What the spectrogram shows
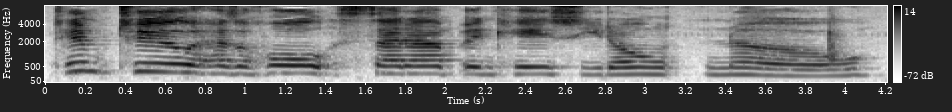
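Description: A woman's voice: a little high, steady tone, takes it slowly. A young woman chatting casually through a makeup vlog, rambling with lots of fillers. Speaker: beauty vlogger.

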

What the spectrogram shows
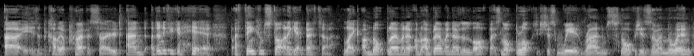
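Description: A man's voice: medium pitch, quick pace, few pauses, a bit bright. A young man, rambling casually to the camera in a vlog, sounding a bit ill with a blocked nose. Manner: rambling, chatty. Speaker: vlogger.

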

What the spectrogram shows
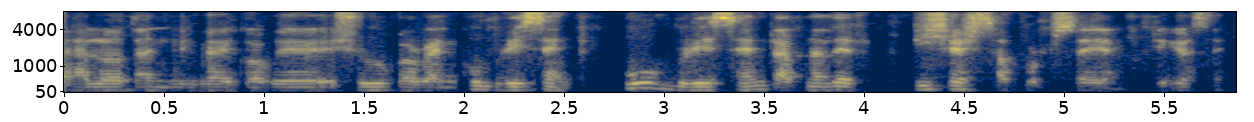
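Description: Reading comments during a relaxed live stream, this young Bangladeshi ghost-hunting host keeps repeating "ঠিক আছে?" to his viewers. He has a Bangladeshi Bengali accent and a medium-pitched voice, captured in low-quality audio.

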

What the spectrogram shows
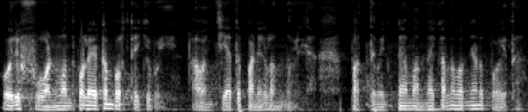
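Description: Fast-paced male storyteller, very deep and gravelly, in a reverberant room. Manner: steady, quick read-aloud. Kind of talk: scripted story narration. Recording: long hall reverb.

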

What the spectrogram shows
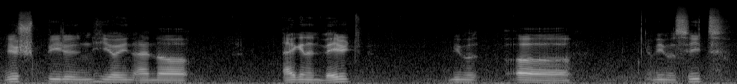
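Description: A man's voice: lowish voice, fairly even intonation, slow, long pauses, pushed and bright, slight background noise. A man, casually commentating a video game as a let's play host, hesitant and full of fillers. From Austria. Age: 30s. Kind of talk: gameplay commentary.

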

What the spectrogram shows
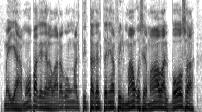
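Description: Swearing Puerto Rican rapper guest. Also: male voice, medium pitch, fairly even intonation, quick pace, darkish tone, no echo, studio quality. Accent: Puerto Rican Spanish. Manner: rambling, swears a lot, restarts. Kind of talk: casual chat.

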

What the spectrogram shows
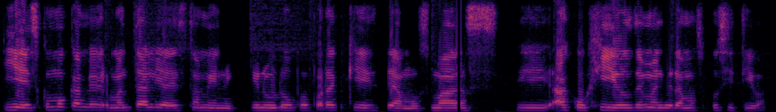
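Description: A young Colombian woman, the head of a migrant organization, answers a guest interview over a video call, her laptop webcam capturing her from a room at home. Her warm voice sits on the low side, level and a little fast; the recording is dry, the highs are cut off, and soft music plays underneath. She explains earnestly, leaning on many "eh" and "pues" fillers.

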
